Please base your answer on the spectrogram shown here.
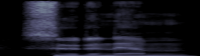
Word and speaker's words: pseudonym: So it sounds like pseudonym, silent P. That's a helpful pattern to remember. It is. The author published under a pseudonym to protect her privacy.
